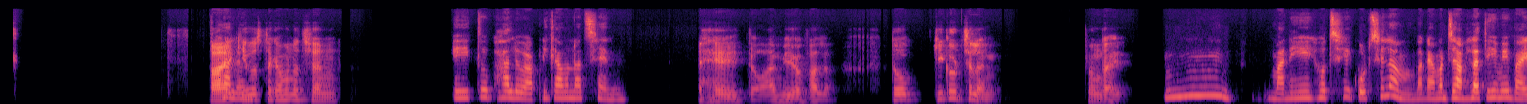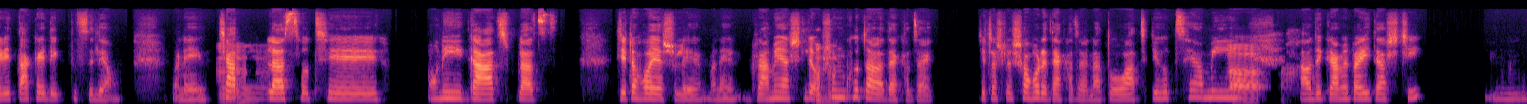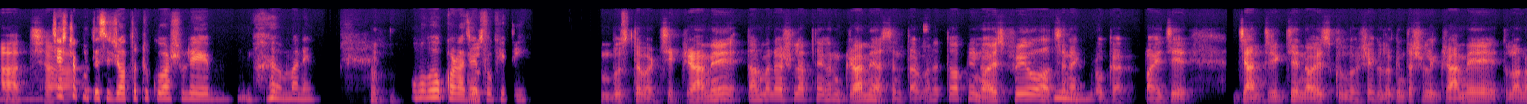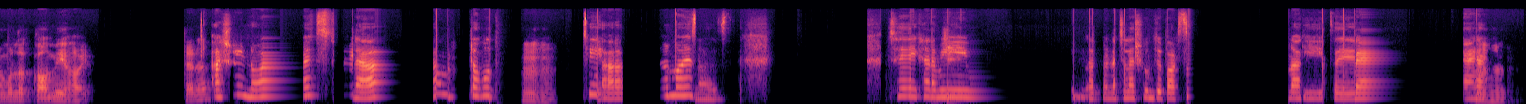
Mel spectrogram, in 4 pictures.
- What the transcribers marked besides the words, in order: other background noise; static; "এইতো" said as "হেইতো"; horn; drawn out: "উম"; drawn out: "উম"; chuckle; in English: "noise free"; in English: "noise"; distorted speech; unintelligible speech; unintelligible speech
- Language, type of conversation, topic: Bengali, unstructured, আপনি পরিবেশ রক্ষায় কীভাবে অংশ নেন?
